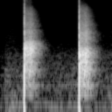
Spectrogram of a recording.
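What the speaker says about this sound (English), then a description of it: "Someone clapped from behind" Two sharp, close single claps about a second apart from one person standing behind a man sparring with wooden swords in a castle courtyard, each snapping loud and alone before quickly decaying.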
